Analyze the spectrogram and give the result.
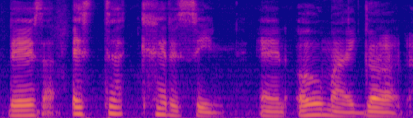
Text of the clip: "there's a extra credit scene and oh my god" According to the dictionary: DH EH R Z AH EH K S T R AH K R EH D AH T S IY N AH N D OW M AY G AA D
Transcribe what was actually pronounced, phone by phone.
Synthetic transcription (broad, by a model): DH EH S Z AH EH S T AH K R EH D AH S IY N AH N OW M AY G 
